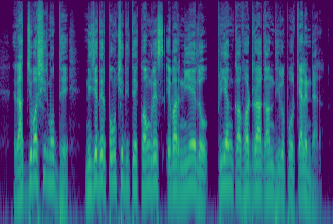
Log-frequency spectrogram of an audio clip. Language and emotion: Bengali, neutral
